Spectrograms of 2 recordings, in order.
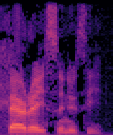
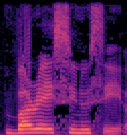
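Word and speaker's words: Barré-Sinoussi: I think it's Barré Sanusi. – Barré Sanusi, okay.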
